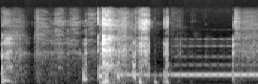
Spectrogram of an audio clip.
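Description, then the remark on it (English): Telephone dialing tones as a call is placed to guests: a few short throaty bursts and clicks, then a steady, buzzy electronic tone that holds at an even level, briefly interrupted once before continuing to the end. “I'm going to call the gals.”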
